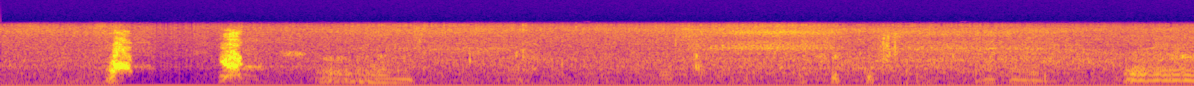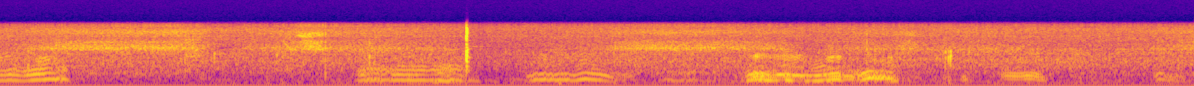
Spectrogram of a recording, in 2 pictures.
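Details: Bernese Mountain Dog puppies give soft, rising whines and short yips at irregular intervals over a steady background hiss, with two sharp clicks near the start.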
